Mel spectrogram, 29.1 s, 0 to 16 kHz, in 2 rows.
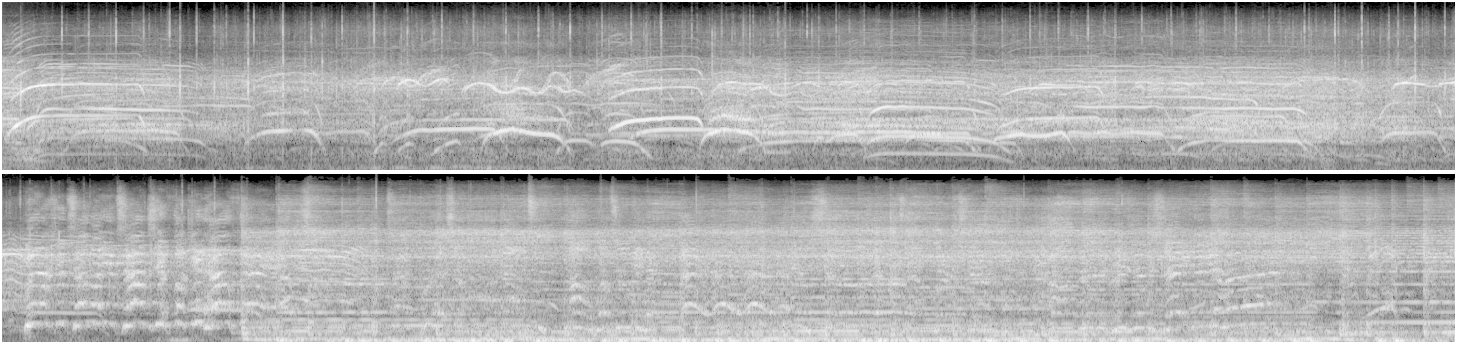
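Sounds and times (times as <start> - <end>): crowd screaming and whooping: 0.0 - 29.0
scattered clapping: 0.1 - 29.0.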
